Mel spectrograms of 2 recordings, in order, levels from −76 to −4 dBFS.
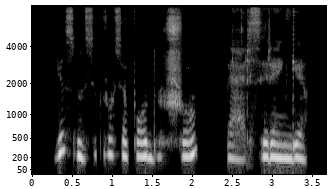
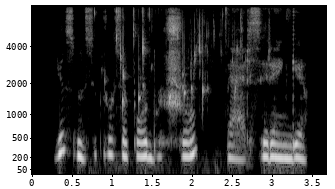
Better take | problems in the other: first | background sound (Drip); 13 dB below the speech

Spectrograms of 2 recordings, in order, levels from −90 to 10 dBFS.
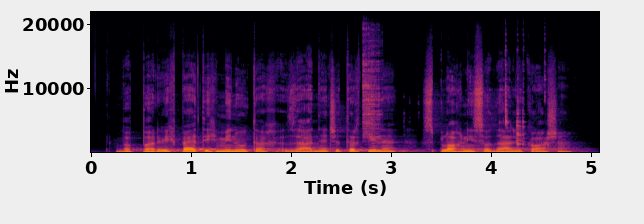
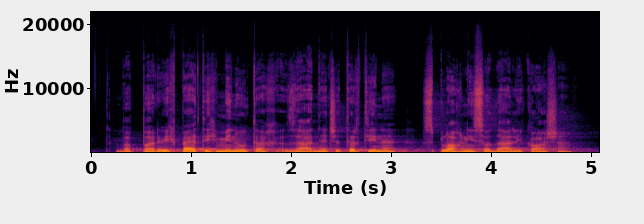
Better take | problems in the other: second | noise reduction (neural mask model Resemble Enhance denoiser)

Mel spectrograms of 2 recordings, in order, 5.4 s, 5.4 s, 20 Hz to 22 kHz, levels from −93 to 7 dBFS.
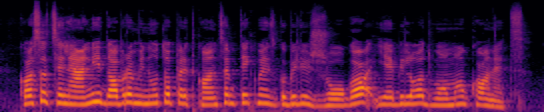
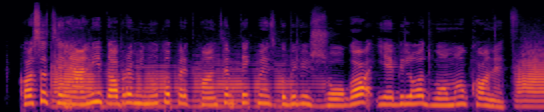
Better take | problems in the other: first | noise reduction (neural mask model RNNoise)

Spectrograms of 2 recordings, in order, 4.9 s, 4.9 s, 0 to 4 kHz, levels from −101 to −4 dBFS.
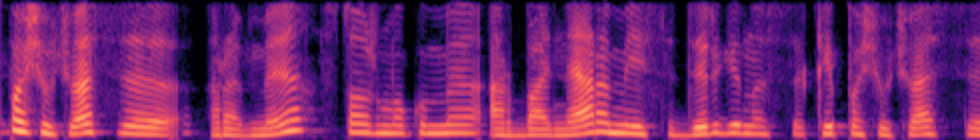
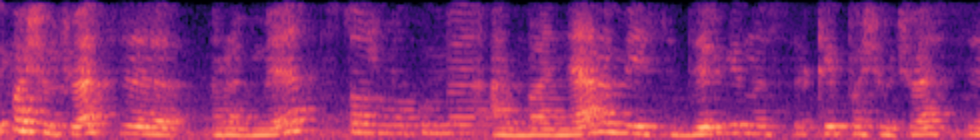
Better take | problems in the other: first | background sound (Vehicle); 17 dB below the speech // room echo; dies away in 0.2 s

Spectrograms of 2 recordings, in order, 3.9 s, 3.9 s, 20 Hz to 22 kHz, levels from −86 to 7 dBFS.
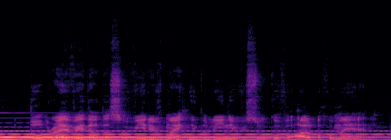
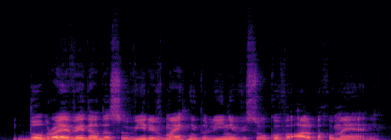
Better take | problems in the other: second | background sound (Musical instrument); 3 dB above the speech

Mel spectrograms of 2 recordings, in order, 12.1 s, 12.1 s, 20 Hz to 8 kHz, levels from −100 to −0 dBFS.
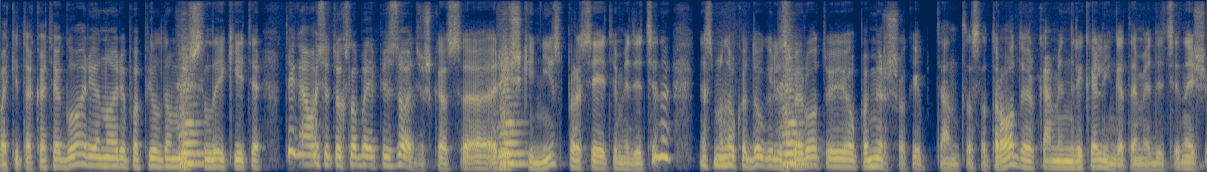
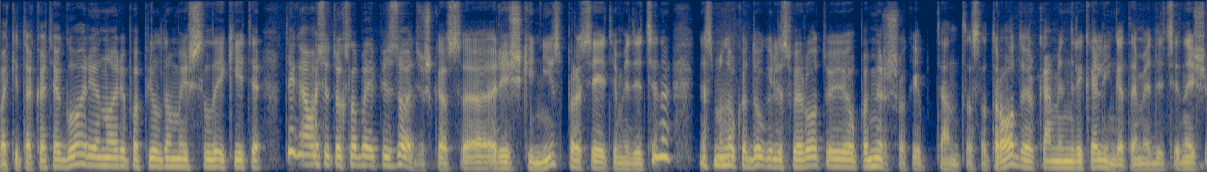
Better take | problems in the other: second | background sound (Bowed string instrument); 3 dB below the speech

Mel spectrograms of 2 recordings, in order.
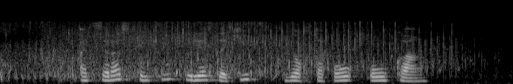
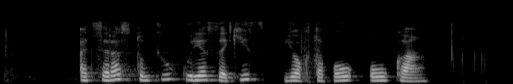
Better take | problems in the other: second | background sound (Bird); 11 dB below the speech

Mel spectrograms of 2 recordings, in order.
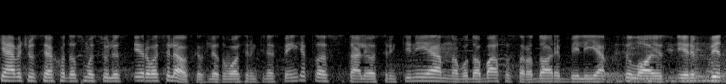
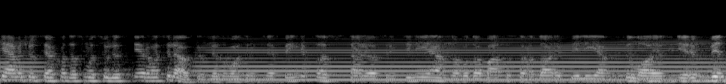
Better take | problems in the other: first | background sound (Wind instrument, woodwind instrument); 5 dB below the speech // room echo; dies away in 0.4 s

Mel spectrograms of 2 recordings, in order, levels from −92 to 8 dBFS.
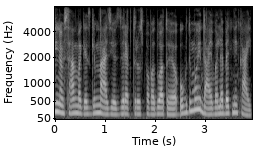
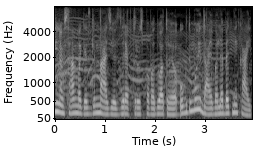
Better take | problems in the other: first | background sound (Crowd / Cheering); 17 dB below the speech

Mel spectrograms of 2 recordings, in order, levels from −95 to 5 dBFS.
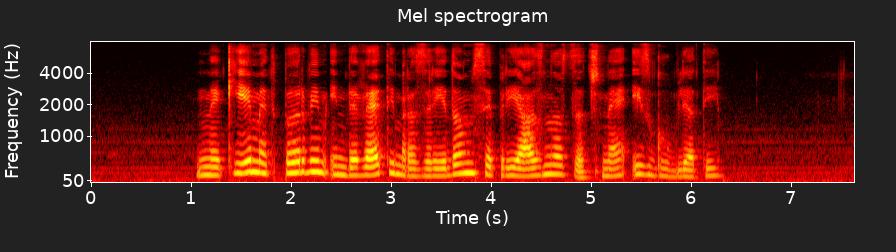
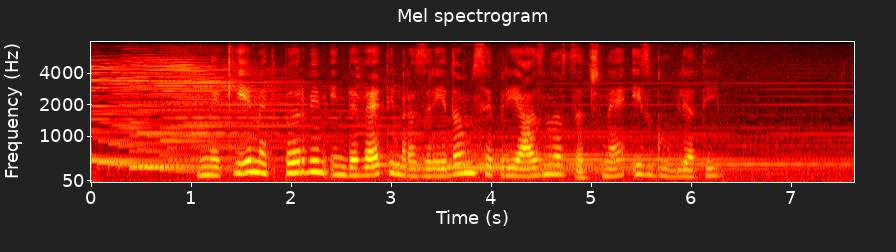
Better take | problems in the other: first | background sound (Plucked string instrument); 8 dB below the speech

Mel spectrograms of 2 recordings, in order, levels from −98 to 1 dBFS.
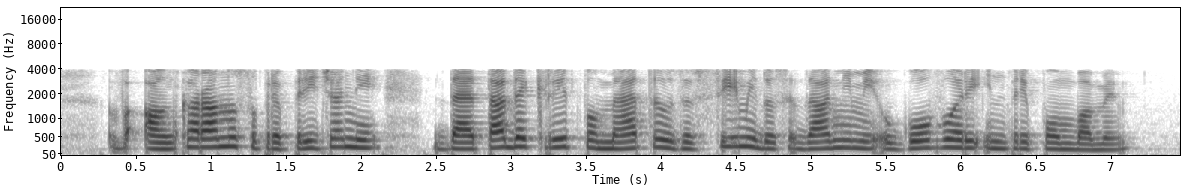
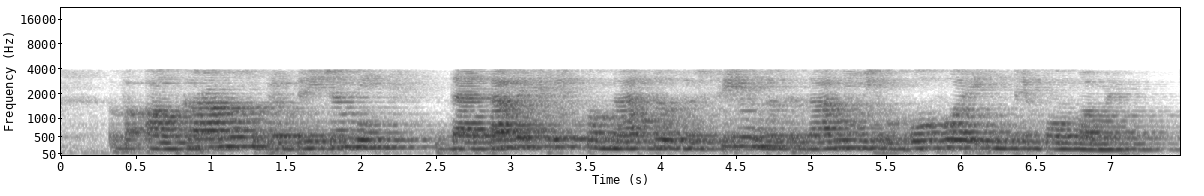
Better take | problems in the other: first | room echo; dies away in 1.2 s

